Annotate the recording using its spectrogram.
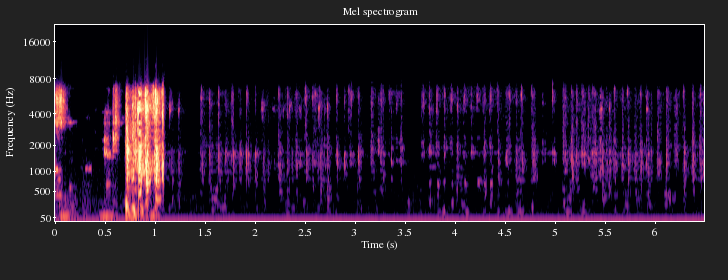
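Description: A brief loud burst of noise about a second in, then faint, rapid computer-keyboard key clicks of someone typing.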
